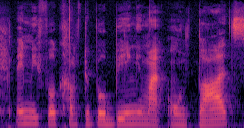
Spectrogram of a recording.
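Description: In a very clean recording with a silent background, a woman with an American accent speaks at a fairly low pitch. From Florida, Haitian family. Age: 20s. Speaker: podcast host, college student. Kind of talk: solo podcast monologue. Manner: enthusiastic, animated.

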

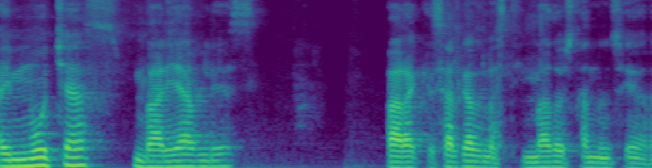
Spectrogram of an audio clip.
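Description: A normal speaking voice from a man at a fairly low pitch and fairly slow pace, with ordinary pitch variation and big swings in loudness, in a very clean recording against a silent background. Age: 60s. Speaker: architect and road safety activist. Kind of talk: interview testimony.

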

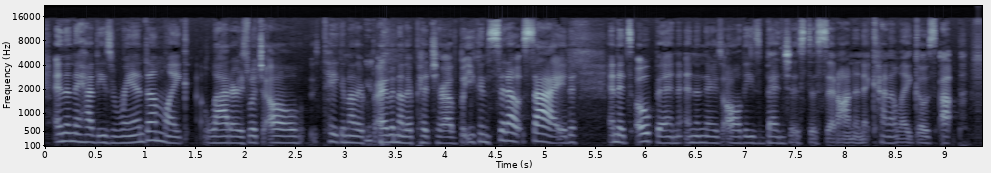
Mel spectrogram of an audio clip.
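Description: Over a silent background on a very clean recording, the speech runs at a very fast pace with fairly even intonation. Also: woman, medium pitch for a woman, dry, close sound with no echo. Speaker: guest. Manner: fast talker.

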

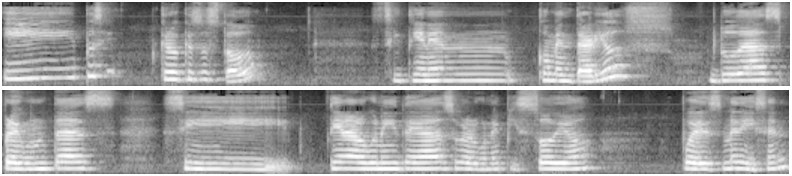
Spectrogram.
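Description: Pausing long and often, a woman speaks at a very slow pace in a high voice with ordinary pitch variation. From Tijuana, Baja California, Mexico. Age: 20s. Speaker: podcast host, biology researcher. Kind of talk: casual monologue. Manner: animated.

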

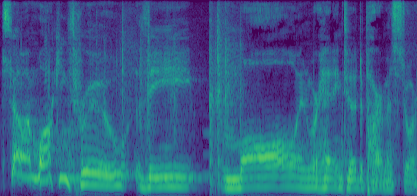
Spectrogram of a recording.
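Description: A man talks in a room with audible echo, and noticeable background noise is present. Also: fairly slow pace. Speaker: podcast host. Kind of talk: casual monologue. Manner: hesitant with fillers.

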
